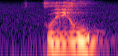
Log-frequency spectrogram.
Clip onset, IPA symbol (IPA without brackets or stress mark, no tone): kʷ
